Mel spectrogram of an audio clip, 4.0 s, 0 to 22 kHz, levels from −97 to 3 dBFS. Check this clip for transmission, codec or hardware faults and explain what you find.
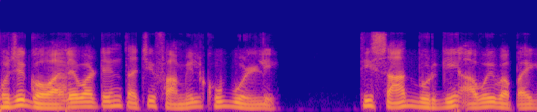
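Two short dropouts show VoIP packet loss concealed by the speech codec, from 0.43 to 0.52 s and from 3.41 to 3.46 s. About 60 ms and 20 ms of signal are missing, which fits three lost 20 ms frames and then one. Across each gap the decoder extends its last pitch and filter at falling gain. The speech smears into a fading buzzy tone or coloured noise and stays weak briefly afterward while the Speex decoder state recovers.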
